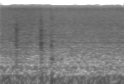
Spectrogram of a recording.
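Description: Zucchini for a Sri Lankan malluma fries in a pan over the flame, a loud, steady hiss and sizzle with a few soft scrapes of a spoon stirring it, close by and without talk.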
